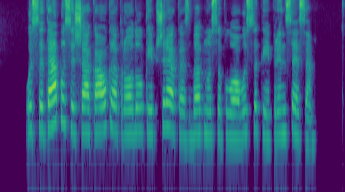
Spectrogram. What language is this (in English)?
Lithuanian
